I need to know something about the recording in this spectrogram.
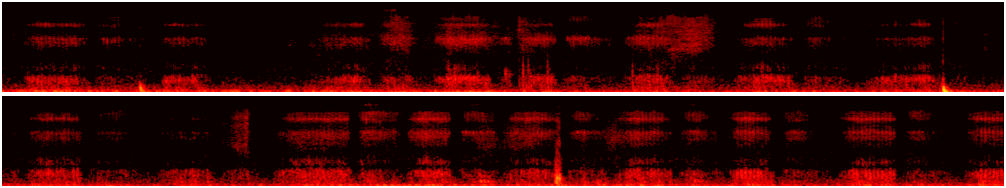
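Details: Sleeping tabby cat purring and snoring indoors: a low, steady rumble broken into soft rhythmic breaths, each carrying a faint airy hiss, repeating about once a second, with a single sharp click midway.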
